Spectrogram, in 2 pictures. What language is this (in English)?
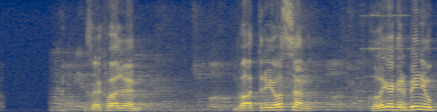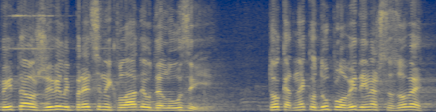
Croatian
